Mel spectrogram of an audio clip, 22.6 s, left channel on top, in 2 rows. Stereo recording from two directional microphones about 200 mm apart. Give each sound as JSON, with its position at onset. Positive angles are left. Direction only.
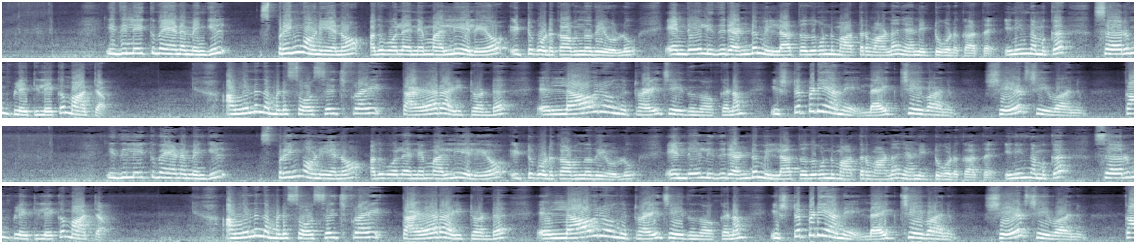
{"t": 1.0, "sound": "a woman's voice", "side_deg": 35}
{"t": 13.3, "sound": "a woman's voice", "side_deg": 0}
